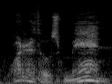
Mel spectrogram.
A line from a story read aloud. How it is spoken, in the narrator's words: Terran whispered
